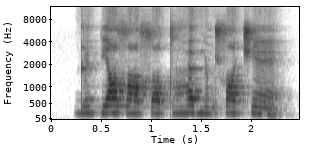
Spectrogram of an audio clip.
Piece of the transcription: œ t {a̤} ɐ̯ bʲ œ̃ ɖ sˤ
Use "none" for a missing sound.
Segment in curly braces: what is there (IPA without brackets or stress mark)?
a̤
